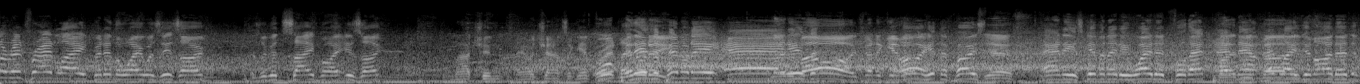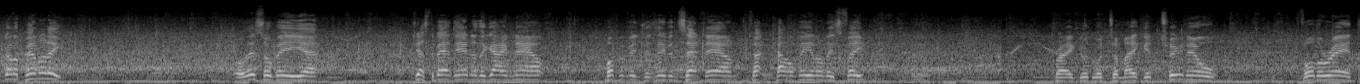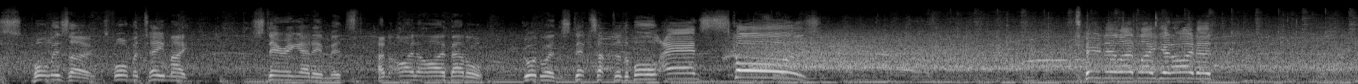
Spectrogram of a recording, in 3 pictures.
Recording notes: live from Coopers Stadium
